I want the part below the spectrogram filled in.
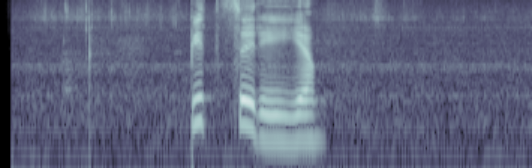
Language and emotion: Russian, neutral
